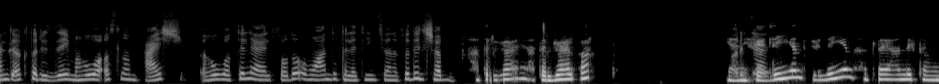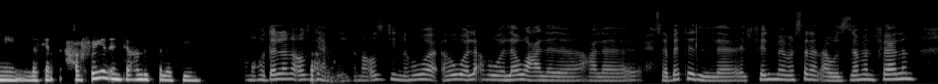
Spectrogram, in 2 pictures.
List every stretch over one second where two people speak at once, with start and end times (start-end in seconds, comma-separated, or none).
none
